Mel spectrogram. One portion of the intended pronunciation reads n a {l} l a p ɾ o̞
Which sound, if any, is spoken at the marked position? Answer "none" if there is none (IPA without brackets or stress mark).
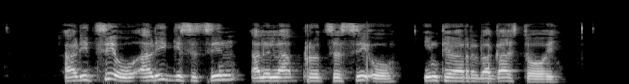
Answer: l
